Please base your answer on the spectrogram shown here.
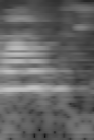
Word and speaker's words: month: وإذا قلنا month لوحدها من غير الإس هي شهر، لأن الإس دلالة على الجمع. شهر. تنطق month، هي تكتب MON لكنها لا تنطق mon، تنطق month.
